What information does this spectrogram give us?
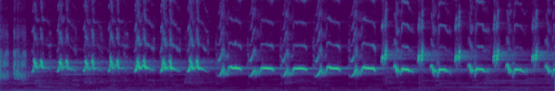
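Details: Canary song from Samarkand made of fast tours: a run of bright repeated chirps, then a second tour of down-swept whistled notes, then a third at a slightly higher pitch, each note repeated about three times a second.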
